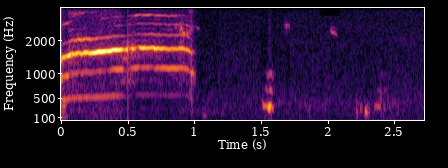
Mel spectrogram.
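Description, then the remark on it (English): A cat lets out one loud, drawn-out meow lasting about a second, followed by a few faint, brief rustles and taps in otherwise quiet surroundings. “And why am I hearing cat noises?”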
